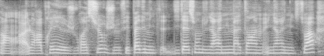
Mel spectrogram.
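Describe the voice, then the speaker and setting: A woman speaks at medium pitch with a slight southern French accent. The recording is very clean, with a silent background. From southern France. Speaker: podcast host. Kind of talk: personal podcast monologue. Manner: hesitant, many fillers.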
